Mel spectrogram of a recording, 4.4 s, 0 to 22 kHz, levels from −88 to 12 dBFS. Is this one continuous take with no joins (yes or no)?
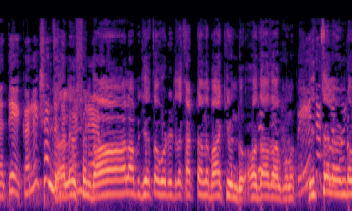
yes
